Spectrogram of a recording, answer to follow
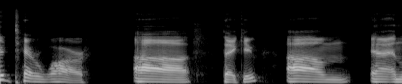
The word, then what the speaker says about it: terroir: discussion about you know terrar i'm just butchered that but uh terroir uh thank you um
